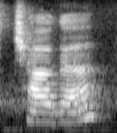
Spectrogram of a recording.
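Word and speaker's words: cāga: There's another aspect of generosity that's called chaga, and it's C-A-G-A. In Pali, C is always pronounced C-H, so it's chaga, and there should be an accent over the first A, a straight line over it, the same as with dana.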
